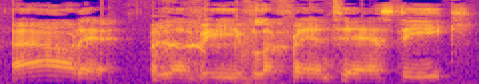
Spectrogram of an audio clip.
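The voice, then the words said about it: French phrase in a Texan accent. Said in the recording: “speak French in a Dallas accent?”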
